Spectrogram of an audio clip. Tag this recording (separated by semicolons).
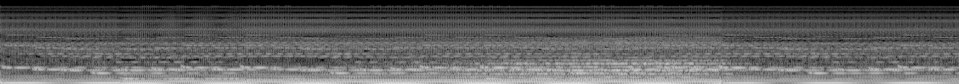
experimental; Hip; beat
